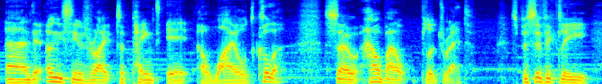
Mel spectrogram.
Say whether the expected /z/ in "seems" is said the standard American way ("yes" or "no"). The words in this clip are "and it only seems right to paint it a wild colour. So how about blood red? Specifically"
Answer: yes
